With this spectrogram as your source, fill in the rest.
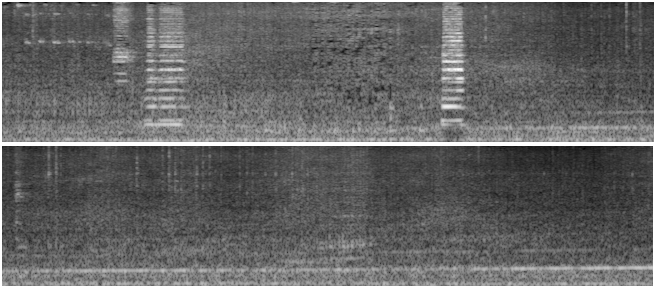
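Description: A car drives on an asphalt road, heard from inside the cabin.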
